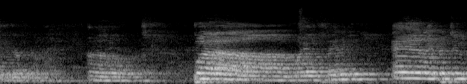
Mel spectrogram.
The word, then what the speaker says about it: Maile: I'm Miley, pronounced like Cyrus, not a redneck. She's not either really. Maile Flanagan.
